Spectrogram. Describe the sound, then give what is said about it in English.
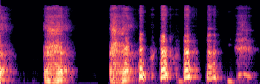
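A loud, harsh cough, a short pause, then a rapid run of several shorter coughs trailing into throat clearing, with no talking. “Yep, the cough button. I'm a little slow on the draw.”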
